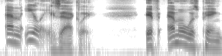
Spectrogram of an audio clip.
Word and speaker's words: Emily: But Emily has 3 syllables, Em-Ely.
